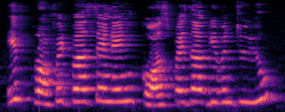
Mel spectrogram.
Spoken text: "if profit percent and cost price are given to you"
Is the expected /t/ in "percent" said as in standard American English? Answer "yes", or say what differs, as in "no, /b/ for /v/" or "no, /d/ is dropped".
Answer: no, /t/ is dropped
